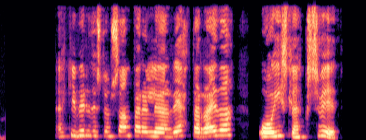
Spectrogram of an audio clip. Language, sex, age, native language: Icelandic, female, 60-69, Icelandic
